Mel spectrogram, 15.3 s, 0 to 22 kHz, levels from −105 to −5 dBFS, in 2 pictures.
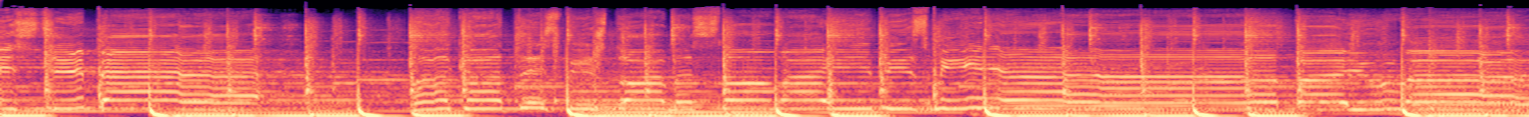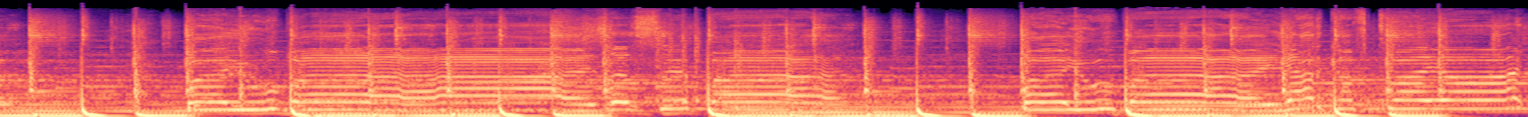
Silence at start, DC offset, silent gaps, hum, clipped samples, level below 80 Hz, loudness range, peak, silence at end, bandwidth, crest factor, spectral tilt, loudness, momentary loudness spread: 0 s; under 0.1%; none; none; under 0.1%; -12 dBFS; 1 LU; 0 dBFS; 0 s; 15.5 kHz; 10 dB; -5 dB/octave; -11 LUFS; 4 LU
